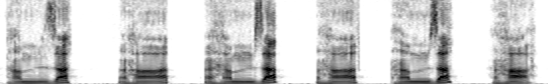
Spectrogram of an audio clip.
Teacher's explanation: Hamza and Ha, first 2 letters, Hamza and Ha, pronounced from bottom part of the throat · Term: halqiya makharij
